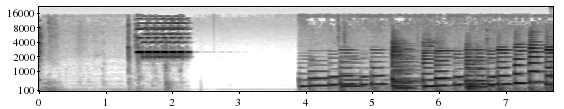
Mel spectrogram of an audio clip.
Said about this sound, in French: Voilà, Radio Libertaire, émission Chronique Hebdo, donc vous n'entendrez plus la sonnerie du téléphone, hein, c'est mieux.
